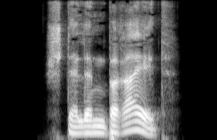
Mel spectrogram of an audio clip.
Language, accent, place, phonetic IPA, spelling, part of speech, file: German, Germany, Berlin, [ˌʃtɛlən bəˈʁaɪ̯t], stellen bereit, verb, De-stellen bereit.ogg
- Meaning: inflection of bereitstellen: 1. first/third-person plural present 2. first/third-person plural subjunctive I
